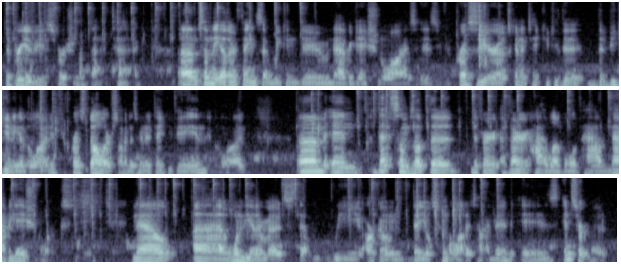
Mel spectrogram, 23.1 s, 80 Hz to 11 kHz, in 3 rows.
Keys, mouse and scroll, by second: 0.0-3.8 typing, 6.1 0, 8.4 shift+4, 11.7-22.2 typing.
